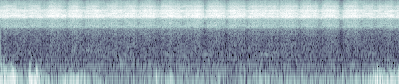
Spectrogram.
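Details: Street in Ierapetra, Crete, Greece, filled with the steady high-pitched rasping drone of Cretan cicadas, faintly pulsing, with brief low rumbles at the start and end.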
